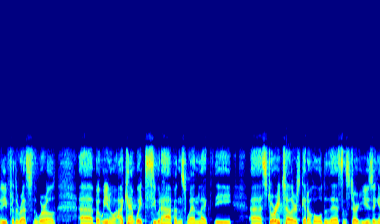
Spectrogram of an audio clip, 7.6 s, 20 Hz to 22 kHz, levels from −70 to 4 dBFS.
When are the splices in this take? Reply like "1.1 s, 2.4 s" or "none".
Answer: none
